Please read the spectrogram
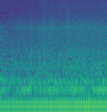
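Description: Quiet room tone in a pause between words, with a steady low hum underneath.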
